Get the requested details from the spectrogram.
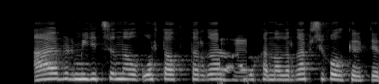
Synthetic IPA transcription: æɾbɪɾmʲe̞d̪ijt̪sɨjnɑlˠəqwo̞ɾt̪ɑlˠəq̚t̪ɑɾʁɑɑwɾuχɑnɑlˠɑɾʁɑpsijχoəkʲʰɾe̞k̚d̪e̞

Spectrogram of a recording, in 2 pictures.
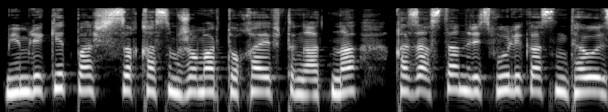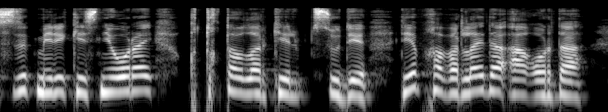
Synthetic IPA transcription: me̞mle̞kʲe̞t̪̚bɑsʃə̥səqʰɑsəmʒo̞mɑɾt̪ʰo̞qɑje̞ft̪əɴɑt̪ənɑqʰɑzɑqst̪ɑnɾe̞spublijkɑsənəɴt̪ʰæwe̞lsɪzd̪ɪk̚me̞ɾe̞kʲe̞sɪne̞wo̞ɾɑjqʰʊ̥t̪ːə̥q̚t̪ɑwlˠɑɾkʲʰe̞lɪp̚t̪ʰʏ̥sud̪e̞d̪̥e̞pχɑβɑɾlˠɑjd̪əʔɑʁoɾd̪ɑ

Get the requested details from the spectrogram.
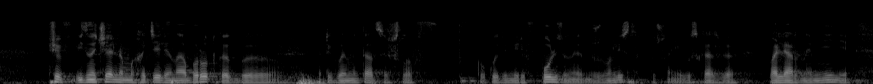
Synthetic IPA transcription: vɐpɕeɪznɐt͡ɕælʲnəmɨxɐtʲelʲɪnəɐbɐɾo̞t̪kaɡ̚bɨɾʲɪɡlˠəmʲɪnt̪at̪sɨjəʂlˠa̰f | kɐkojt̪əmʲeɾʲɪfpo̞lʲzʊnɐvʲe̞rnəʐʊrnɐlʲist̪ə̥fpət̪omʂt̪o̰ɐ̰nʲḭvɨskazɨvəlʲɪ | pɐlʲarnɨjəmnʲenʲɪjə

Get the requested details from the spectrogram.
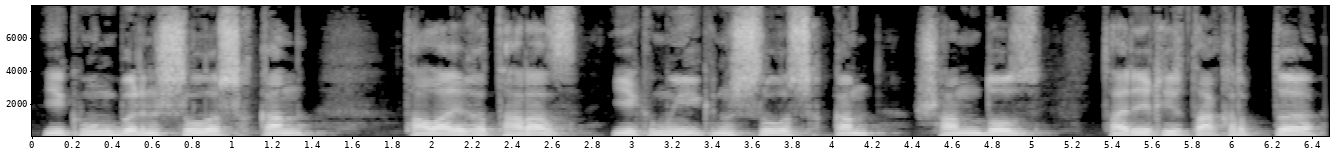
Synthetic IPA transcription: je̞kʲɪməɴbɪɾɪnʃɪʒəlˠəʃə̥qːɑn | t̪ʰɑlˠɑjʁət̪ʰɑɾɑzje̞kʲɪməɴe̞kʲɪnʃɪʒəlˠəʃə̥qːɑnʃɑnd̪o̞z | t̪ʰɑɾijχijt̪ʰɑqəɾəp̚t̪ə

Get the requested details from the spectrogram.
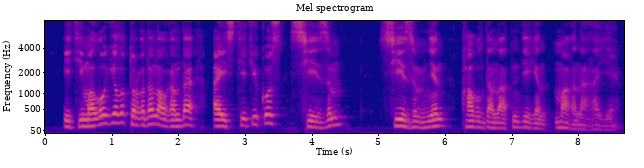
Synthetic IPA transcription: et̪ʲimolˠo̞ɡʲijalˠəq̚t̪ʰʊɾʁəd̪ɑnɑlˠʁɑnd̪ɑ | aest̪et̪ikosezɪm | se̞zɪmɪne̞ɴ | qʰɑbəlˠd̪ɑnɑt̪ənd̪e̞ɡʲe̞nmɑ̰ʁnɑ̰ʁɑ̰jḛ

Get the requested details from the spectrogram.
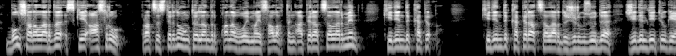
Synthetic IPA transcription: bʊlˠʃɑɾɑlˠɑɾd̪əʔɪskʲe̞ʔɑsəɾu | pro̞t̪se̞st̪e̞ɾd̪ɪwo̞ɴt̪ɑjlˠɑnd̪əɾəp̚qʰɑnɑqʰo̞jmɑjsɑlˠəqt̪əɴo̞pʲe̞ɾat̪sɨjalˠɑɾəme̞ŋʲʰ | enɪ | kʲʰe̞d̪e̞nd̪ɪkʰːopʲe̞ɾat̪sɨjalˠɑɾd̪əʒʏɾɡʲɪzud̪ɪʒe̞d̪e̞ld̪e̞t̪uɡʲe̞

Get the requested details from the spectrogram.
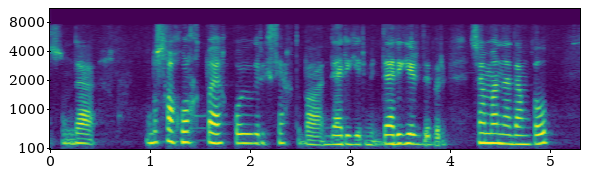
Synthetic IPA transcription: so̞nd̪ɑ | bosqɑqʰoɾqə̥t̪̚pɑjəp̚qʰo̞jukʲʰe̞ɾe̞ksijɑqt̪əbɑlˠɑnd̪æɾɪɡʲe̞ɾmend̪æɾɪɡʲe̞ɾd̪ɪbɪɾʒ̥ɑmɑnɑd̪ɑmqʰəlˠəp̚

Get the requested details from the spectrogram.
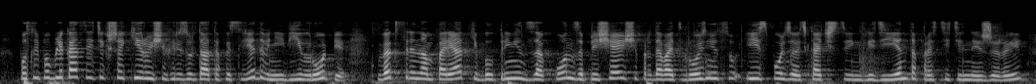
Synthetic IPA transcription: po̞sʲlʲɪpʊblʲɪkat̪sɨɪɛtʲɪxʂɐkʲiɾʊjʉɕːɪxɾʲɪzʊlʲt̪at̪əfɨsʲːlʲe̞d̪əvənʲɪjvjɪvɾo̞pʲːɪ | vɛkst̪ɾʲɪnːəmpɐɾʲat̪̚kʲɪbɨlˠpɾʲinʲɪt̪zɐko̞nzəpɾʲɪɕːæjʉɕːɪjpɾəd̪ɐvatʲvro̞zʲnʲɪt̪sʊʔiːspo̞lʲzəvətʲkat͡ɕɪ̥st̪vʲɪɪnɡɾʲɪdʲɪje̞nt̪əfrɐsʲtʲitʲɪlʲnɨjʐɨɾɨ

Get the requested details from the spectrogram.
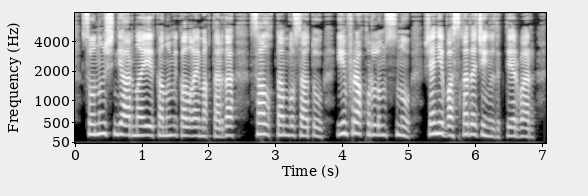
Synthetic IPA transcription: so̞nəɴɪʃɪnd̪e̞ɑɾnɑjəe̞ko̞no̞mijkɑlˠəqɑjmɑq̚t̪ɑɾd̪ɑsɑlˠəq̚t̪ɑnbo̞sɑt̪uijnfraqʰʊɾlˠəmsənuʒ̥æne̞bɑsqɑd̪ɑʒe̞ŋɪld̪ɪk̚t̪e̞ɾbɑɾ

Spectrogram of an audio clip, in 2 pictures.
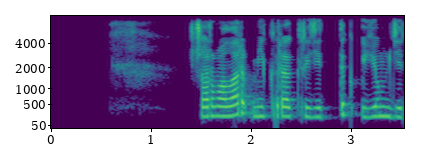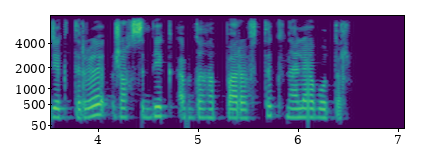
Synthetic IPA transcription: ʃɑɾwɑlˠɑɾmʲikro̞krʲe̞d̪ijt̪ːɪkʊjəmd̪ijɾʲe̞kt̪o̞ɾɪʒɑqsəbe̞kʲæ̰b̚d̪əʁɑpːɑɾo̞ft̪əkʲʰʏnælæpwo̞t̪ə̰ɾ

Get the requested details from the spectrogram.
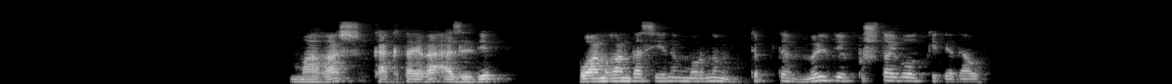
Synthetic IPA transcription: mɑʁɑʃkʲʰækʲɪ̥t̪ɑjʁɑʔæzɪld̪e̞p̚ | qʰuɑɴʁɑnd̪ɑse̞nɪŋmʊɾnəɴt̪ʰɪp̚t̪ɪmʏld̪e̞pʰʊʃt̪ɑjbolˠəp̚kʲʰe̞t̪e̞d̪ɪɑwˠ

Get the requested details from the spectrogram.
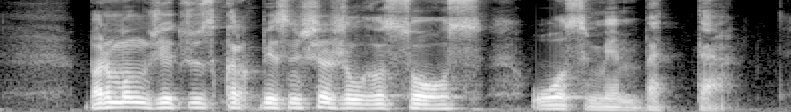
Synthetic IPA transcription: b̥ɪɾməɴʒe̞t̪ɪʒʏzqʰəɾəq̚be̞sɪnʃɪʒəlˠʁəso̞ʁəswo̞səme̞̰nbɪ̰t̪ːɪ̰

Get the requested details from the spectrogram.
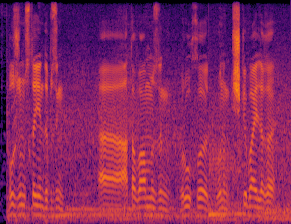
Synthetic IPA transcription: bʊlˠʒʊməst̪ɑje̞nd̪ɪbɪzd̪ɪŋ | əɑ̰t̪ɑβɑəməzd̪əɴ | ɾuχəwo̞nəɴɪʃkʲɪbɑjlˠəʁə

